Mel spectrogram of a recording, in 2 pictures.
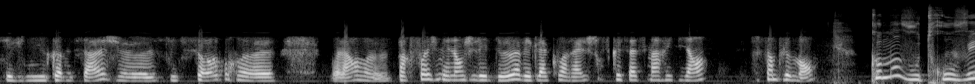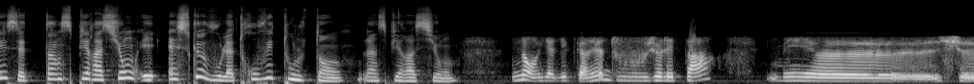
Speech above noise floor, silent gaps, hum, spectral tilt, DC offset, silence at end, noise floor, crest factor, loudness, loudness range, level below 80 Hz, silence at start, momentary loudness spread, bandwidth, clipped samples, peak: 29 dB; none; none; -5 dB/octave; under 0.1%; 0 s; -45 dBFS; 16 dB; -16 LUFS; 3 LU; -44 dBFS; 0.05 s; 10 LU; 16 kHz; under 0.1%; -2 dBFS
